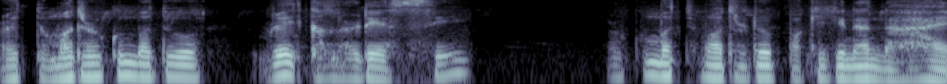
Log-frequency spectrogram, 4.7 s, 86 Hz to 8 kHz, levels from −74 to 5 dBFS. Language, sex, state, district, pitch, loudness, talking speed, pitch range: Nagamese, male, Nagaland, Dimapur, 120 Hz, -20 LUFS, 140 wpm, 110-130 Hz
